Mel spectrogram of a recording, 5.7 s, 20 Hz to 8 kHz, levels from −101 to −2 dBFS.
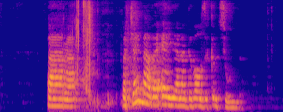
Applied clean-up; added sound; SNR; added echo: classical method WPE with log-MMSE.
